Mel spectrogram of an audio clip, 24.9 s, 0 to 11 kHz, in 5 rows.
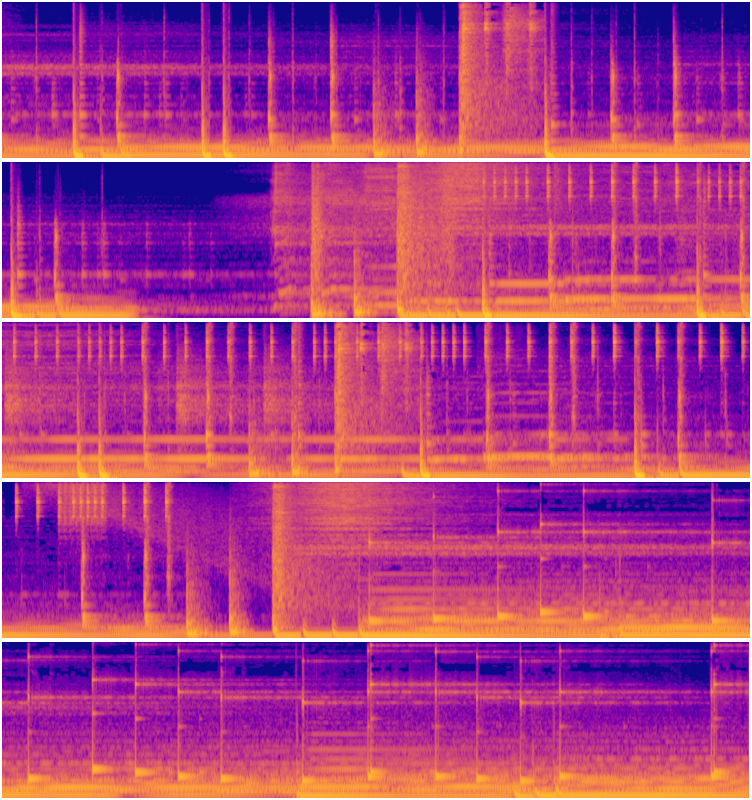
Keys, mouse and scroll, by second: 12.1 click, 12.7 click, 13.0 click, 13.6 click, 14.8 click, 15.5 click, 16.2 click, 17.2 click, 17.9 drag, 19.5 click, 19.9 click, 21.6-22.0 drag.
